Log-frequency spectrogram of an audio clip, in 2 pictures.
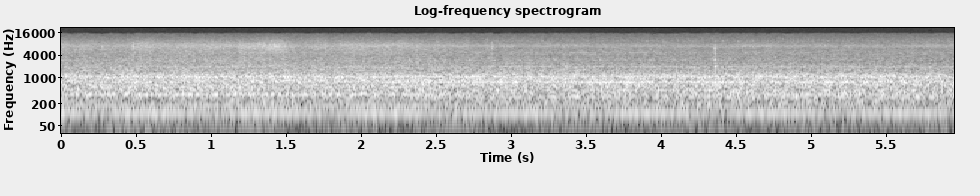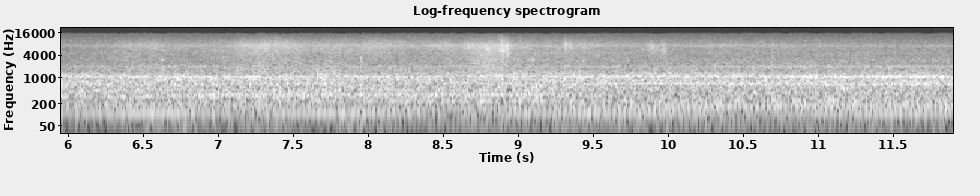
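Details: Steady low mechanical drone, like an engine or fan, runs throughout with no animal calls.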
